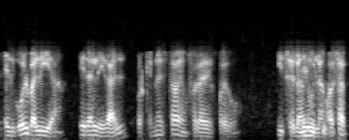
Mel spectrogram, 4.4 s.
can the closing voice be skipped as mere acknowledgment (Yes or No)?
Yes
